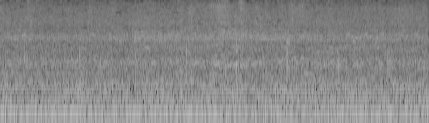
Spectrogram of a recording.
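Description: Diesel locomotive engine idling: a steady low hum with no change in level.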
